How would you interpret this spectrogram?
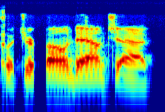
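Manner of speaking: slow, hammed-up American buddy talk; mock American accent. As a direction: coax him in a drawn-out American accent. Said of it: "best American accent saying".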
